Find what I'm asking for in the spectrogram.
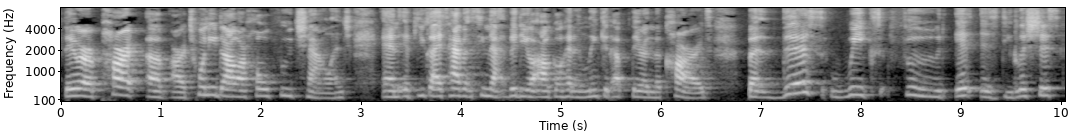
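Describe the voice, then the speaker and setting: A woman's voice: medium pitch, moderate pace, fairly bright tone. A woman hosting a cooking vlog from her home kitchen, chatting upbeat with viewers and checking in with "okay?" and "you guys". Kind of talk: casual how-to chat to viewers.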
